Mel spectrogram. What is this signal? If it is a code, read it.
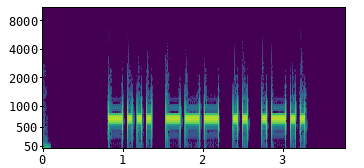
Morse code, heard as a keyed tone, about 20 wpm, 700 Hz. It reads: BOIL
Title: Sets of 5 Words Encore - New Word Drill - 20wpm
